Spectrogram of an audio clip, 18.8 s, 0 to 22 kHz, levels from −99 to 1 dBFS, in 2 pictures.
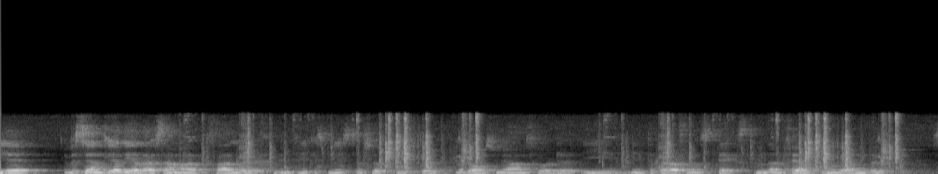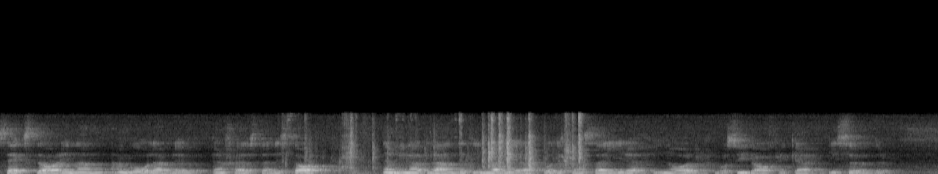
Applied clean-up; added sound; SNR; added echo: none; Keys jangling; 11 dB; reverberation time 0.6 s.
